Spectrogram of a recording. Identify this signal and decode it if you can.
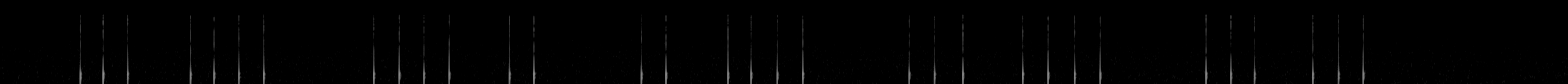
Tap code, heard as knocks on a wall, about 4 knocks a second. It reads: ORION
